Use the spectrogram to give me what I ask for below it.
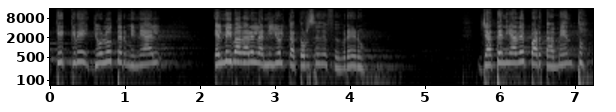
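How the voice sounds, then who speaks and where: A woman preaching a personal testimony, telling her story with strong emotion and dropping to a hush at tender moments. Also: very high voice, in a large hall. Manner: emotional storytelling, shifts from loud to hushed. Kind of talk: testimony sermon.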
